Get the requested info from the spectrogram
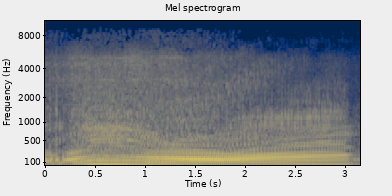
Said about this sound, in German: Die Motorradfahrerin lässt den Motor gezielt aufheulen, hat vielleicht auch den Auspuff aufgebohrt. Für sie ist das Geräusch Symbol für Kraft und Leistung.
